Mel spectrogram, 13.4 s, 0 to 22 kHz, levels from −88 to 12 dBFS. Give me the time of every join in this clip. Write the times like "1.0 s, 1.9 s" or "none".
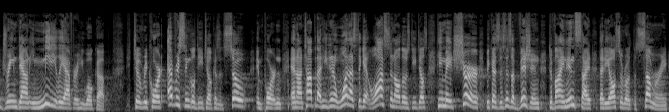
none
